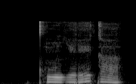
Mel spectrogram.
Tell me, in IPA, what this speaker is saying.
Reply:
kʰ ũ ʎ e ɾ e ɡ a

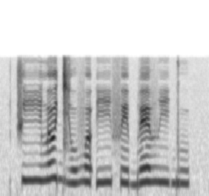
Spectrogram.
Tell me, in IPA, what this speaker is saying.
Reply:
t͡ʃ iː˧ l ʌ˥˧ d͡ʑ o˩˧ v ʌ˧ ʔ iː˧ f e˧˩ b ɛ˥ v iː˥ ɡ u˧

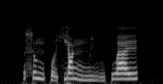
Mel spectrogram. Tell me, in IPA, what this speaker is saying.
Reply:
s ʊ˥˩ ŋ p ɤ̰˨˩ ɕ j ɑ˥˩ ŋ m ḭ˨˩ ŋ p w a˥ ɪ̯

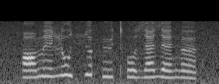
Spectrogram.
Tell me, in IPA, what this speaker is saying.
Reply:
ɑ˩˧ v e˧ ɮ o˥˧ ç ɵ˥˧ h ʉ˨˩ tʰ o˨˩ z æ˩˥ z ɛ˩˧ ɦ œ˨˩

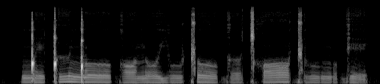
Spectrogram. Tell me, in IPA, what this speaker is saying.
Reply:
ŋ͡ǃ e ǃ ɯ ŋ͡ǃ oː ɡ ɔː n oː j uː ǁ oː ɡ ɤː ǀʰ ɔː ɡ͡ǁ uː ŋ o ɡ e

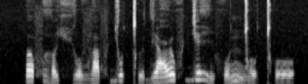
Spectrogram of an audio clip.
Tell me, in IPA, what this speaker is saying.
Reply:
ʌ˧ f ɦ ʌ˩ ç o˩ v a˩ f ɟ o˧ ǀ ɯ˩ d e˧ ʕ u˥ f ɟ e˥ ɦ i˩ f o˥ ŋ͡ǀ o˩ ǀʰ o˩

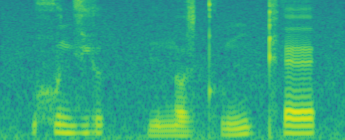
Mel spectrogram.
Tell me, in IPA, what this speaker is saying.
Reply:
x ʊ˦ n zʲ ʌ˦ | ɪ˩ n ɒ˩ z kʰ ʊ˨ ŋ i˥ kʰ æ˥

